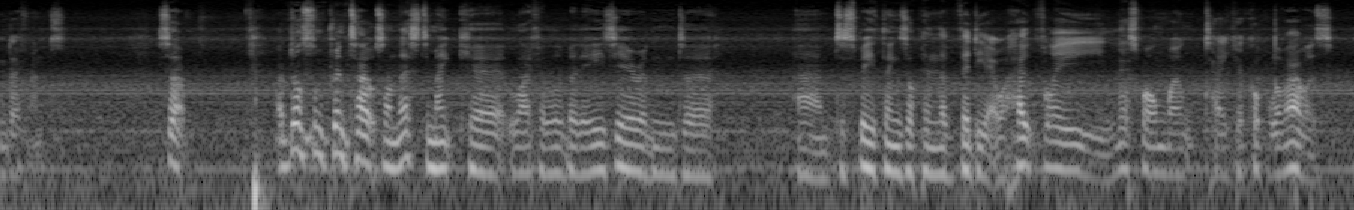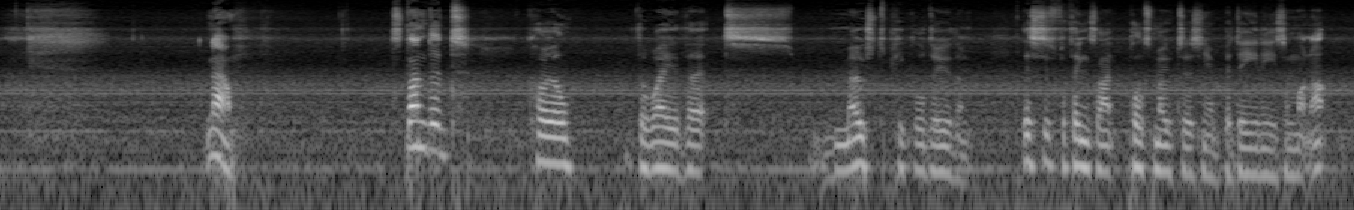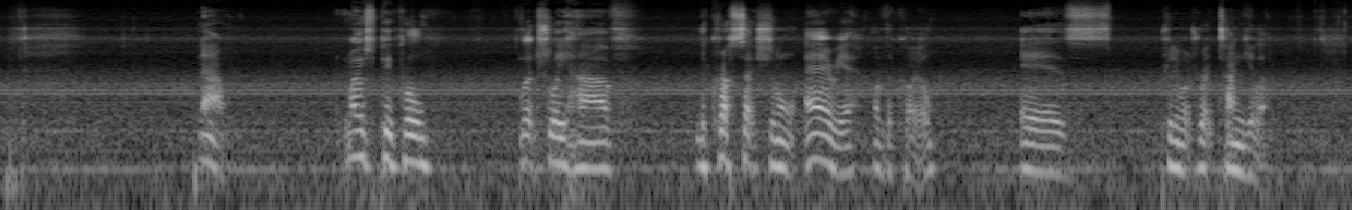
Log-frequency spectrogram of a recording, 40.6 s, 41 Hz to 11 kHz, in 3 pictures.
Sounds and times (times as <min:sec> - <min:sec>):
Speech: 0:00.0 - 0:00.7, 0:01.6 - 0:01.9, 0:02.8 - 0:07.2, 0:07.9 - 0:13.4, 0:15.6 - 0:16.0, 0:17.4 - 0:26.8, 0:29.0 - 0:29.4, 0:30.4 - 0:31.4, 0:32.2 - 0:36.5, 0:37.3 - 0:39.8.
